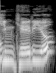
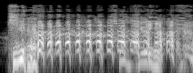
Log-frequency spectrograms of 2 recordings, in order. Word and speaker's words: 김규리: 김계리요? 김규리. 발음을 조금만. 김규리.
